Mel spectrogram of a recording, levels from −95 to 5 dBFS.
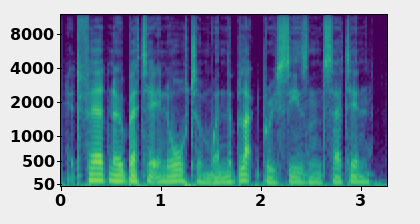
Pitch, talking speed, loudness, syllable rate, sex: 95 Hz, 220 wpm, -20 LUFS, 5.9 syllables/s, male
